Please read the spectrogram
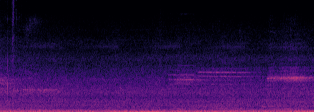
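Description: Outdoor background with a steady low rumble, with a few faint high-pitched chirps about halfway through and again near the end.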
